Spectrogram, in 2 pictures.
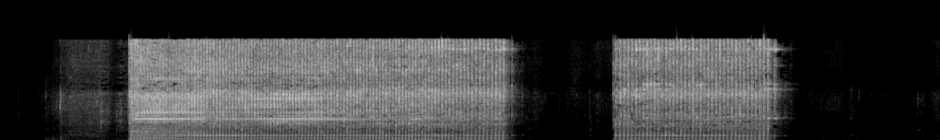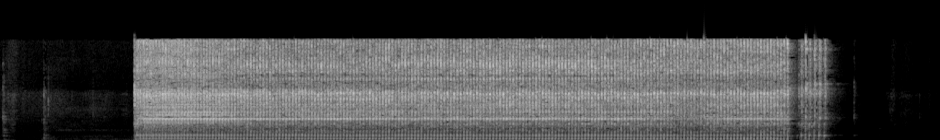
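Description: An air tool whirs loudly in steady bursts.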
